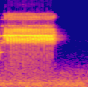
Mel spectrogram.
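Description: A Red-winged Blackbird gives a harsh, high, buzzy trill lasting under a second, then stops, leaving only a faint low hum.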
